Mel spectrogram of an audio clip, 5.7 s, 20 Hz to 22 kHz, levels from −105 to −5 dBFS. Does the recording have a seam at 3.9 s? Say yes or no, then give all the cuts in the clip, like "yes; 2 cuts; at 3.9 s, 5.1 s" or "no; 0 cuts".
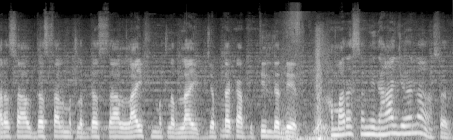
yes; 1 cut; at 3.9 s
